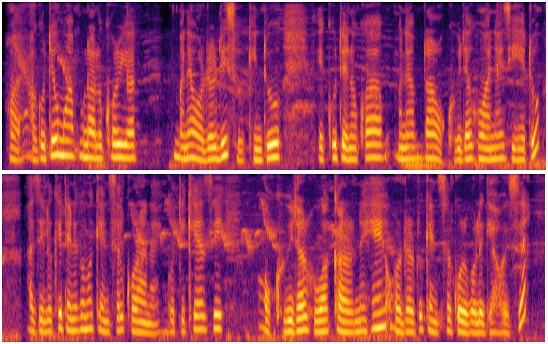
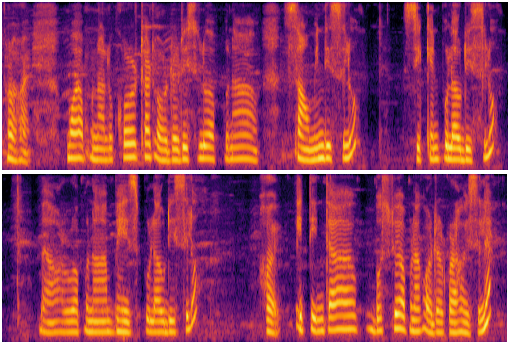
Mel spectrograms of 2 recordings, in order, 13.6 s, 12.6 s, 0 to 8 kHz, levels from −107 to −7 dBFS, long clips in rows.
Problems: constant background noise, background conversations at intervals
